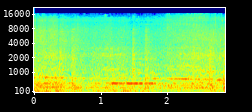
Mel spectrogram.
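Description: Tram wheels squeal on the rails.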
